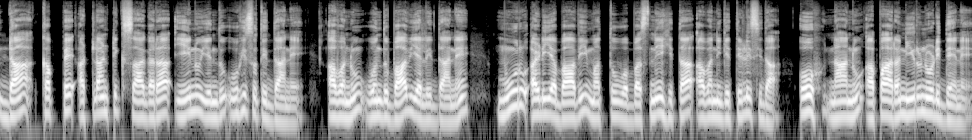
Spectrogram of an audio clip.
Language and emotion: Kannada, neutral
